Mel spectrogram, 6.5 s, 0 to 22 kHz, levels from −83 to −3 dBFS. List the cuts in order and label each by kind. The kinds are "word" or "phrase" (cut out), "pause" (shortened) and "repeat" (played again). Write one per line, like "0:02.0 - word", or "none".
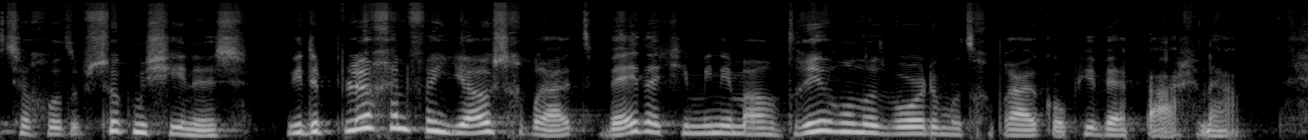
0:01.4 - pause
